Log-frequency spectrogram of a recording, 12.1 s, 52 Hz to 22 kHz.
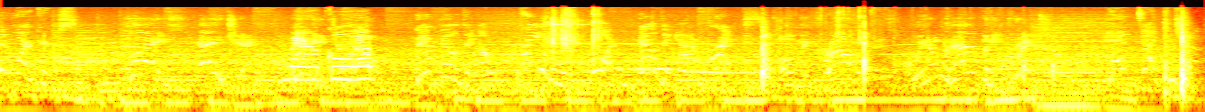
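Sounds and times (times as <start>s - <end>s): cartoon music: 5.2s - 8.7s
cartoon voices: 5.3s - 8.2s.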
